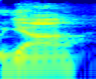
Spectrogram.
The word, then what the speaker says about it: Jah: Yah, consistent with Greek and Aramaic, the three biblical languages. And of course, I also believe that his name was originally pronounced Ya.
